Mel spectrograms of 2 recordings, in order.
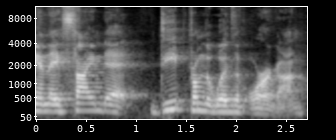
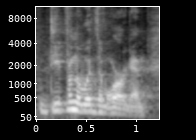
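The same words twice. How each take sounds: First: Said in the usual way. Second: Louder, ominous storybook delivery; mock spooky. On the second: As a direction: relish it like a campfire tale. Re-says signature dramatically.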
